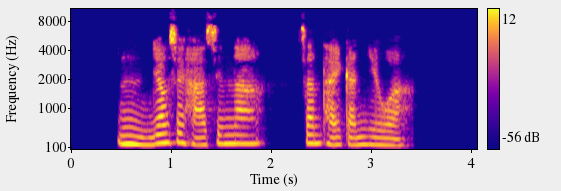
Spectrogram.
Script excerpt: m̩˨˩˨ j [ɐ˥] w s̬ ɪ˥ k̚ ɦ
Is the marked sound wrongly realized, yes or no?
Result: no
